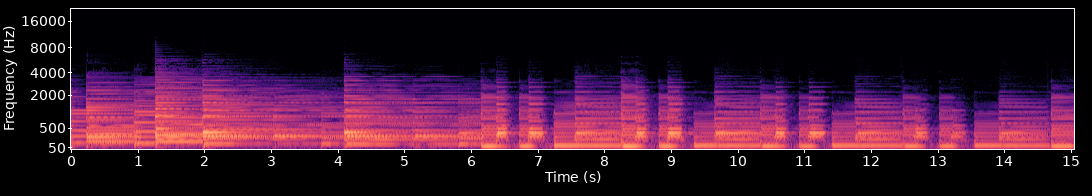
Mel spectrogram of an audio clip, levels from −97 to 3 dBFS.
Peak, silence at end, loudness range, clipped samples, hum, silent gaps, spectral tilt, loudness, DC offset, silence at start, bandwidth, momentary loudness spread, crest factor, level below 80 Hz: -4 dBFS; 0 s; 6 LU; under 0.1%; none; none; -10.5 dB/octave; -25 LUFS; under 0.1%; 0 s; 4.8 kHz; 11 LU; 20 dB; -38 dBFS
